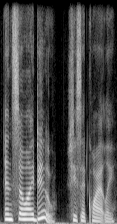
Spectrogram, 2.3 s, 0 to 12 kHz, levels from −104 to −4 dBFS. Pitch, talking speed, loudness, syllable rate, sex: 235 Hz, 180 wpm, -16 LUFS, 4.1 syllables/s, female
